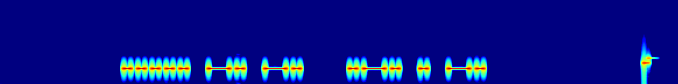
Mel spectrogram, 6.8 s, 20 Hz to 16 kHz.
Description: Morse code, heard as a keyed tone, about 17 wpm, 700 Hz. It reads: 5NN REN
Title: Ontario QSO Party Exchange 17wpm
